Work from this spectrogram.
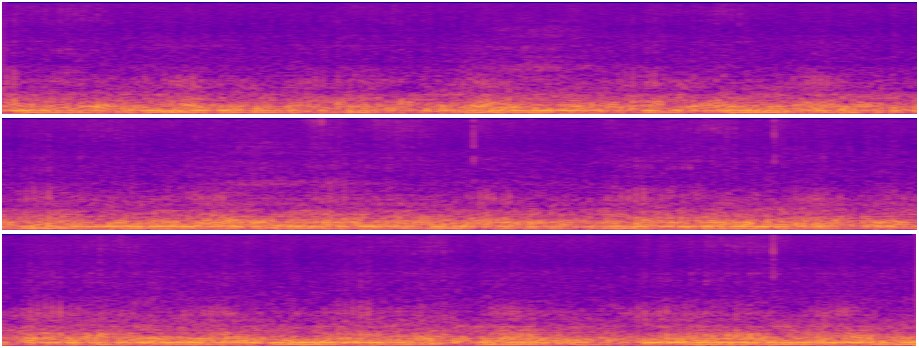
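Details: Diana, a calm domestic cat, purring while relaxed; a steady low rumbling purr runs without a break through the whole stretch, its soft pulsing rhythm evenly sustained, with no other clear sounds.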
